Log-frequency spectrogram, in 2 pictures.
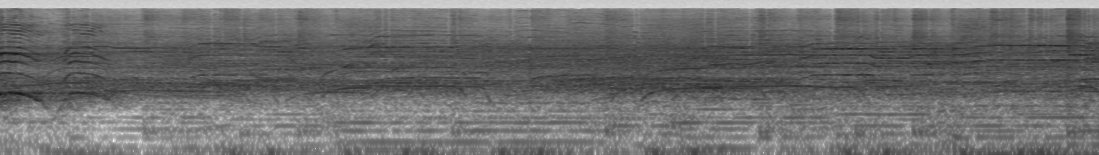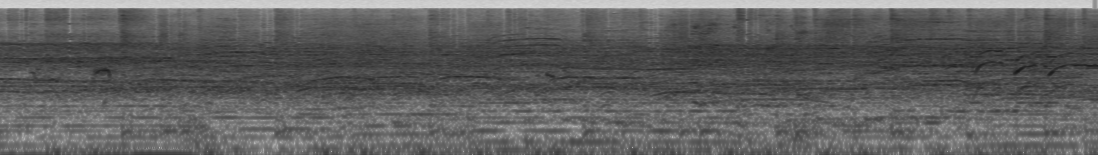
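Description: Amplified live concert music with a heavy, steady bass, and a large crowd of fans cheering and screaming over it throughout.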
